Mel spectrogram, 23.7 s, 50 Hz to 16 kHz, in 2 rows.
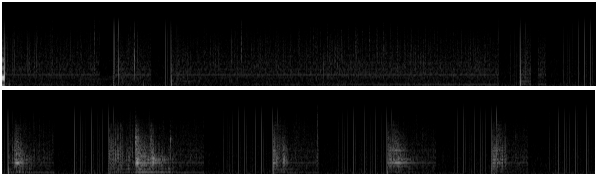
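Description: Telephone call routing signals from Lynbrook 9 through Queens Tandem to the Whitestone ESS: a steady low hum and faint hiss, broken by clicks and short bursts of ringing, gong-like tones from about ten seconds on.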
